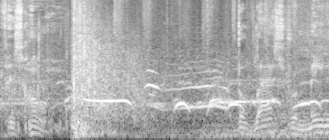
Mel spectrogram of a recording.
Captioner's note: gunfire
